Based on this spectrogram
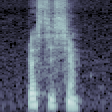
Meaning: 1. plastician (someone or something that transforms or reshapes objects) 2. plastician (an artist involved with plastic arts)
- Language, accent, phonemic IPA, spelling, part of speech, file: French, France, /plas.ti.sjɛ̃/, plasticien, noun, LL-Q150 (fra)-plasticien.wav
